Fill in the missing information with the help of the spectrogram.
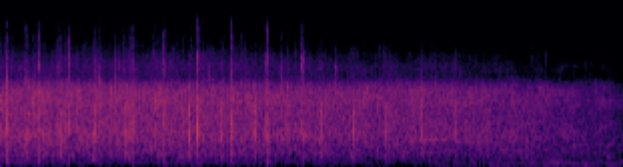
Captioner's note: cheering continues; applause continues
